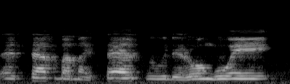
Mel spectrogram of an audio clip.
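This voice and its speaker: A man with a Congolese accent, at a moderate pace. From Democratic Republic of Congo. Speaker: musician. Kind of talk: casual interview chat. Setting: phone or video call.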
